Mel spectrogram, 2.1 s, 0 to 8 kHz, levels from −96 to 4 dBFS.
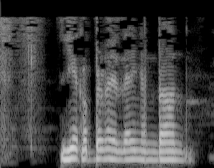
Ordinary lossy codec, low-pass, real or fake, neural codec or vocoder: MP3, 24 kbps; 7.2 kHz; fake; codec, 32 kHz, 1.9 kbps, SNAC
